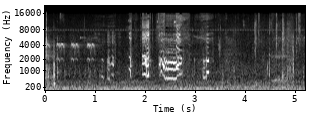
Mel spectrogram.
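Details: Male Bulldog puppy, 35 days old, born in a kennel, gives a few short high squeaky whimpers, then a longer wavering, whining cry and a final brief yelp over steady low rumbling background noise.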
